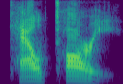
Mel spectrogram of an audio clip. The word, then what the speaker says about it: Kaltarii: answer was provided by previous guest Steve Trinkle calari which is spelled Ka a l t a r i i and it's pronounced calar arari that's a very nice name all right indeed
